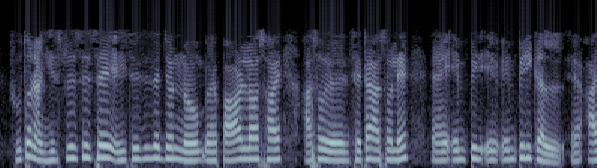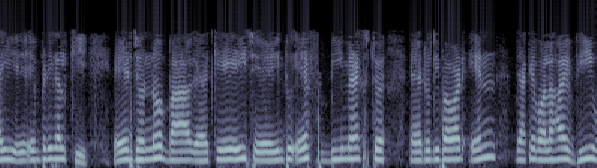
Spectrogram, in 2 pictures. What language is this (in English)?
Bangla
